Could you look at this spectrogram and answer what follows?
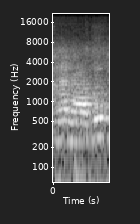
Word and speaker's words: корабль: Корабль, космос, гавань, земля. Так, давайте поставим ударение. Первое слово. Читай. Корабль. Корабль. Корабль. Куда падает ударение? А. Правильно.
